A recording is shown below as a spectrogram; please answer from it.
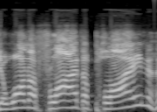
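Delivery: put-on Australian accent. Joking about a film scene, doing Michael Caine with an Australian accent. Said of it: "I'm making him Australian".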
